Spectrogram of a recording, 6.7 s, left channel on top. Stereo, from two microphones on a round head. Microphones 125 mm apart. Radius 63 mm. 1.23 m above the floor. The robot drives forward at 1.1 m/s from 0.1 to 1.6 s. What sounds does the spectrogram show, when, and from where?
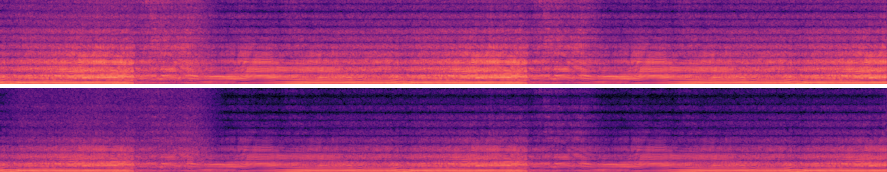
0.0 s a motorcycle: 75° left (ahead or behind); by 6.7 s 80° left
